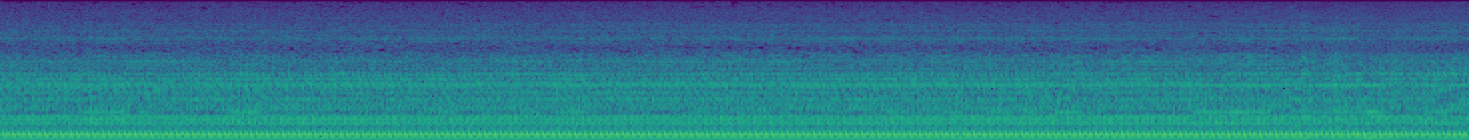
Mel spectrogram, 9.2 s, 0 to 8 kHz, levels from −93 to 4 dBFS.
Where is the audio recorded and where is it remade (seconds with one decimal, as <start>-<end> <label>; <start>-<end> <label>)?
0.0-8.1 recorded; 8.1-9.2 remade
